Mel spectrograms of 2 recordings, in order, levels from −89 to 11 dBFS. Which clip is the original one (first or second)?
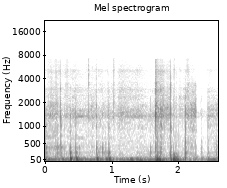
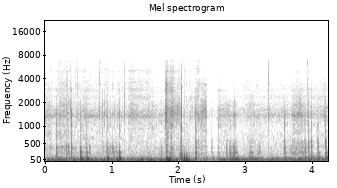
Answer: second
